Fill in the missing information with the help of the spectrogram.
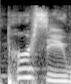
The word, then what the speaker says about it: Percy: And before I got married, my last name was Percy, which conveniently rhymes with mercy.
